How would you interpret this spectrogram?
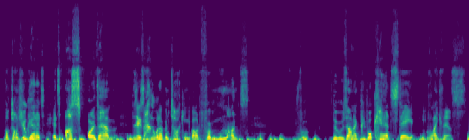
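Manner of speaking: pressing the crowd to take sides; orc demagogue. Acted. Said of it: "as he says".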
